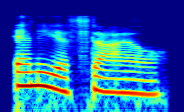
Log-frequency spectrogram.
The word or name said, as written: enneastyle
